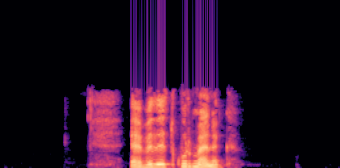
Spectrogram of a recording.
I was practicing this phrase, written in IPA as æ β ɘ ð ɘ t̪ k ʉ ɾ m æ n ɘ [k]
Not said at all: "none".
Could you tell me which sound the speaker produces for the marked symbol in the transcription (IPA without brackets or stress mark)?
k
